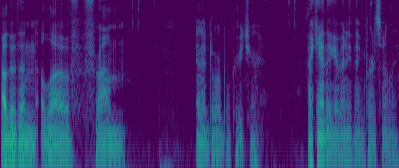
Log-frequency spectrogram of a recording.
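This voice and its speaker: Speaking at a moderate pace with long, frequent pauses, a man uses a very deep, low pitch, vocal fry, a dark, mellow tone and fairly even intonation. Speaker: ASMR streamer. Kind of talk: casual live stream chat to audience.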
